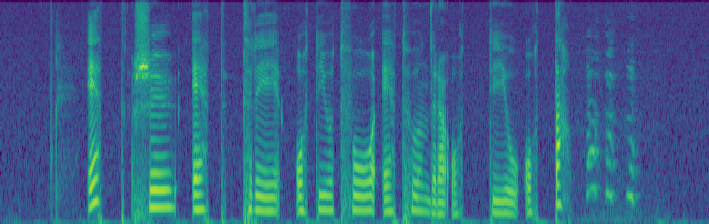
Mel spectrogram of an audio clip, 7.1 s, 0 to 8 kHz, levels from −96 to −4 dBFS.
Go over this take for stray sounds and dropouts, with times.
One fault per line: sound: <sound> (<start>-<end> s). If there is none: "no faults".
sound: laugh (5.8-6.4 s)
